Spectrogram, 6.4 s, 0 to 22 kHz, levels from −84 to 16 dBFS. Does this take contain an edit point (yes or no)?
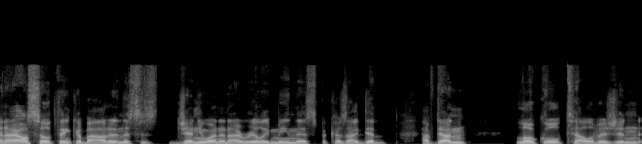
no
